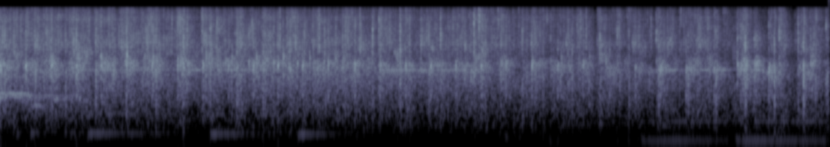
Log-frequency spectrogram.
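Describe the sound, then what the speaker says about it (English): Sustained applause from a concert audience, steady dense clapping across the whole stretch with a few faint tonal notes underneath. "let's give them a big round of applause for doing that kind of work"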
